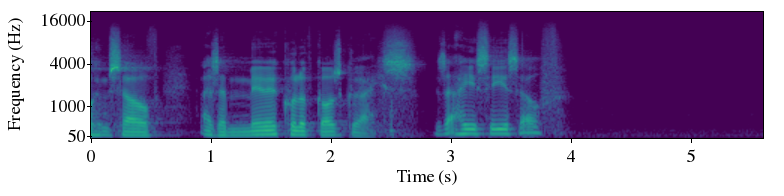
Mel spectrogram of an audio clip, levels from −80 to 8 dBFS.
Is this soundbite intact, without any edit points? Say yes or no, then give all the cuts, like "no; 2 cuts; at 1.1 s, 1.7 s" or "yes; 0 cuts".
no; 1 cut; at 2.8 s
